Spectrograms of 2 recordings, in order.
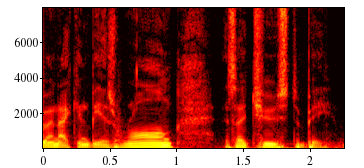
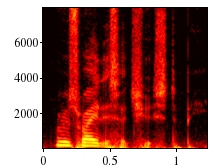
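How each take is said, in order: First: Said in the usual way. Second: Breathy whisper, quick and hushed. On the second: Shown as a demonstration. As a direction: drop to a quick confiding whisper on as right. Plain wrong versus whispered right.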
